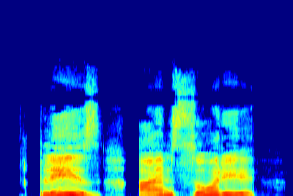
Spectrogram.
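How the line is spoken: Breathless shout. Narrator (Russian): прокричал я, задыхаясь

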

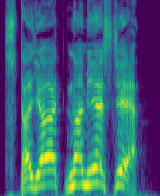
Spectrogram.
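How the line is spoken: Full-throated yell. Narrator (Russian): Разрывая рот, заорал Зотов

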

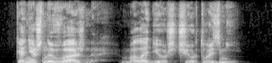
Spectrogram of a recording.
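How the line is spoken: Mumbling grumble. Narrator (Russian): Боб пробурчал что-то вроде

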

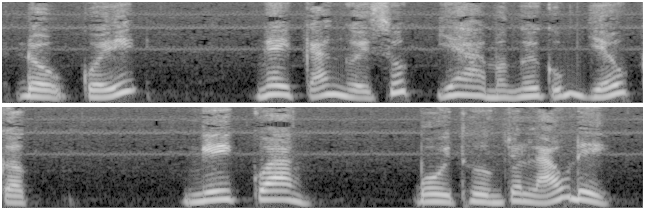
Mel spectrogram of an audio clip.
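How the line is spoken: Laughing. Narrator (Vietnamese): Định Vật bật cười nói

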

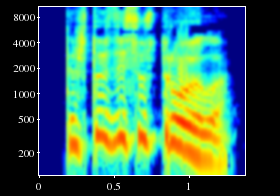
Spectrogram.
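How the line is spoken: Harsh bark. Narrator (Russian): рявкнул грубее, чем хотел бы

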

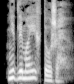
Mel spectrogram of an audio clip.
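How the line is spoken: Sighing. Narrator (Russian): вздохнула Полина

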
